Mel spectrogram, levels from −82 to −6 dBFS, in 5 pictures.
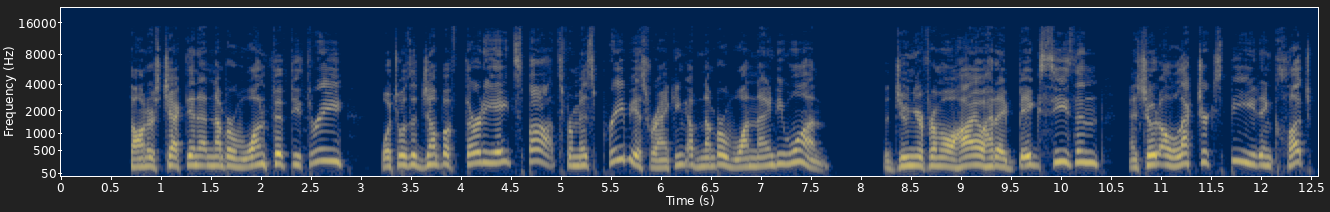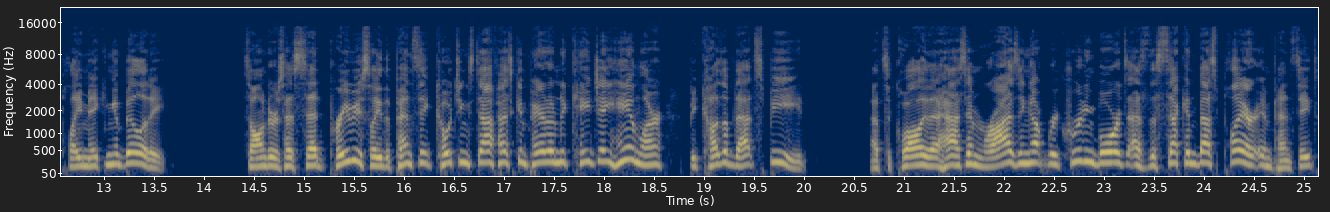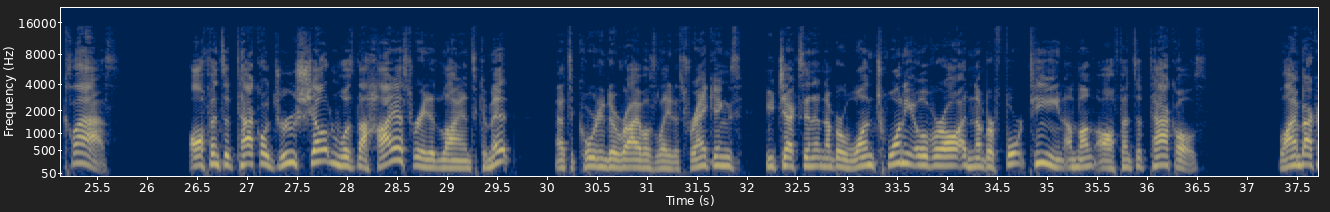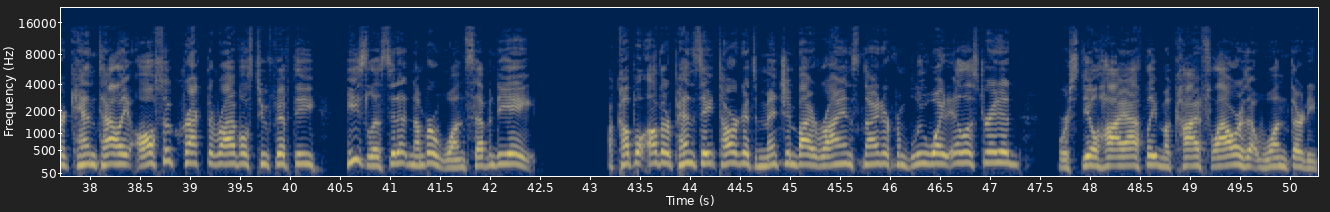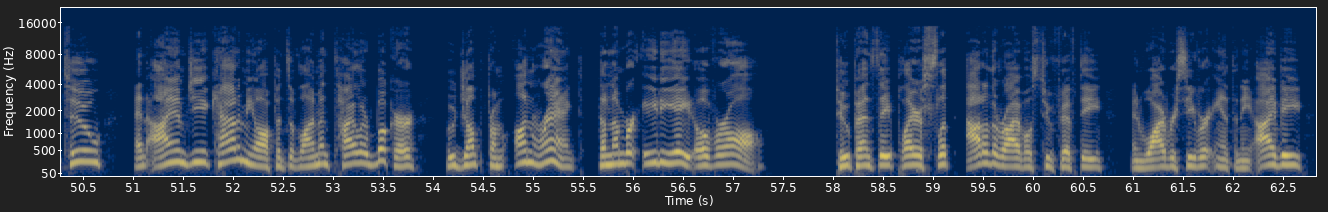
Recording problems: none

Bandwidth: 14.5 kHz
